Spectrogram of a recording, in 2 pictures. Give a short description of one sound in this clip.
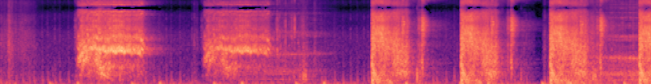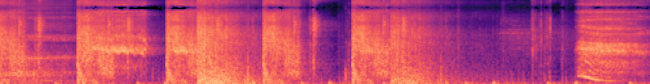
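Pistol shots fire in rapid bursts in an echoing hall.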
